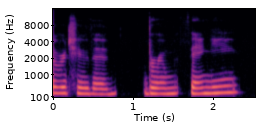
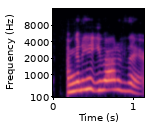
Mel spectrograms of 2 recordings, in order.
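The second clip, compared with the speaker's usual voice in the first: high-pitched, loud yelling; 6 semitones higher than usual. Narrating a character who looks back to the door, then yelling. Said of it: "and then he looks back to the door and he yells".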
